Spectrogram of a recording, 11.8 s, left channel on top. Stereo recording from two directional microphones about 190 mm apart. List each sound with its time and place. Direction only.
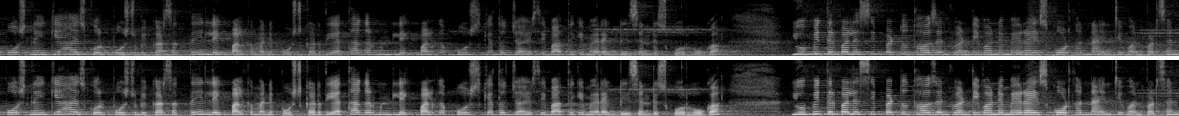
0.1 s a woman's voice: 30° right (ahead or behind)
